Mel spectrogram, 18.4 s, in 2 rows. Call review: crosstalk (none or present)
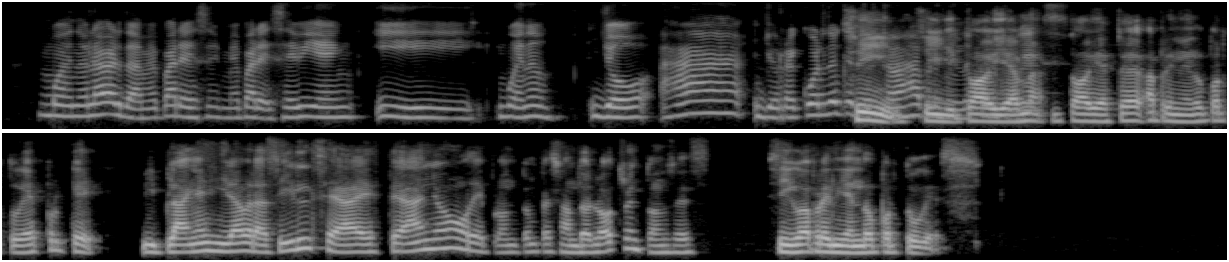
present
